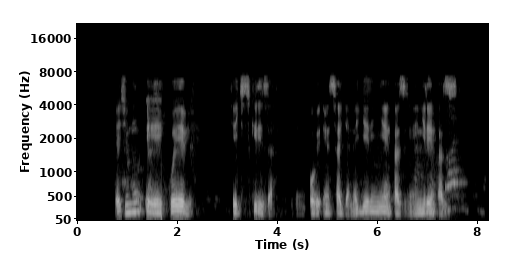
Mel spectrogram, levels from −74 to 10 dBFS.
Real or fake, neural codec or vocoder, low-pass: real; none; 7.2 kHz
